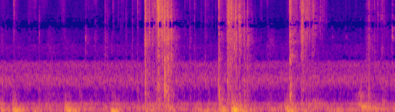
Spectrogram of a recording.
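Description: A craft knife blade chips and cuts into the scored surface of a solid white soap bar held in both hands, cutting it into cubes. Crisp, crunchy scraping cuts come in irregular bursts with bright, high crackle, over a steady low background rumble.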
